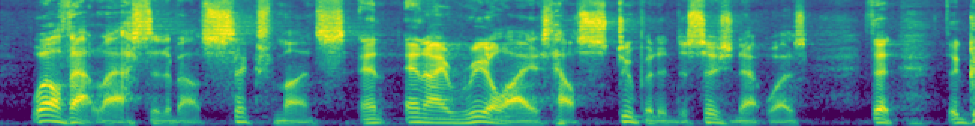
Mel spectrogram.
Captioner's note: none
